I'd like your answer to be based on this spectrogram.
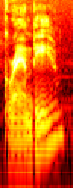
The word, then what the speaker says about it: Grande: and just to circle back to Ariana Grande, okay. Do you know that her last name is actually pronounced Grandy? – That's so funny.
